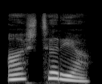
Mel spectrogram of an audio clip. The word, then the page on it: ಆಶ್ಚರ್ಯ: āścarya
